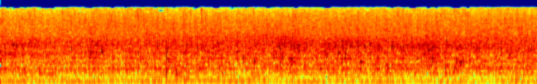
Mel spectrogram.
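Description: Breaded chicken pieces shallow-frying in vegetable oil in a cast iron skillet, a steady sizzle as the pieces are turned over.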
